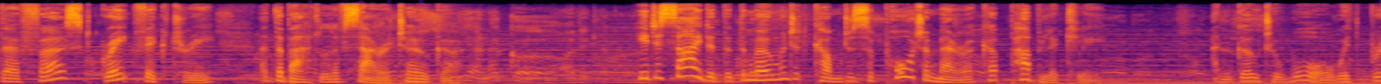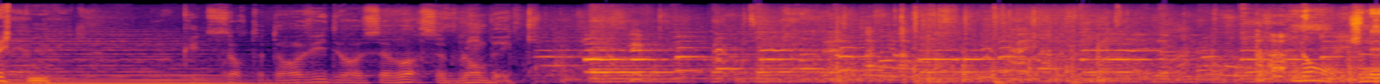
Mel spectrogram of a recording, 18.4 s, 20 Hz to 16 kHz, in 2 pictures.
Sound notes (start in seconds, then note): 10.9 men speaking in French; 12.8 bright music; 14.0 courtiers chattering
